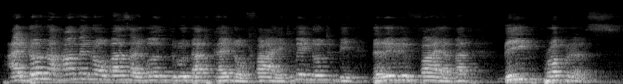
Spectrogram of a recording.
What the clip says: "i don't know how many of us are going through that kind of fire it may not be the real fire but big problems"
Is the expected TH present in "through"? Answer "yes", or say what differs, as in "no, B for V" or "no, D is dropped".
yes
